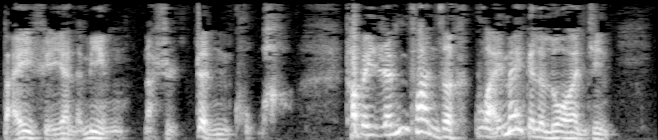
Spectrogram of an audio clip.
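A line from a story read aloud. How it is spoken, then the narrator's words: Sighing, earnest. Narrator (Chinese): 暗中的叹息一声，恳切的说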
